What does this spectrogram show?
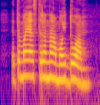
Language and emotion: Russian, angry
